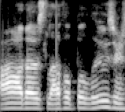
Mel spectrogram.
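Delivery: ordinary delivery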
